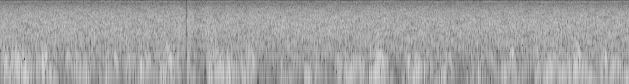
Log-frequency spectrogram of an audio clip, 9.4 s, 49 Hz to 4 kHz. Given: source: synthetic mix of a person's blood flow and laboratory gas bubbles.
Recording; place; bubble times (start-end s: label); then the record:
Doppler ultrasound of blood flow; precordium
1.36-1.82 s: bubbles
From the record:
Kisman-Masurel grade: 111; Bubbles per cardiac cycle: 1 to 2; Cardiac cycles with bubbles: 1 to 10%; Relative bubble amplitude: barely perceptible (0.100 to 0.250); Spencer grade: 1 (occasional bubble signal discernible with the cardiac motion signal, with majority of cardiac periods free of bubbles); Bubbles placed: anywhere in the cardiac cycle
